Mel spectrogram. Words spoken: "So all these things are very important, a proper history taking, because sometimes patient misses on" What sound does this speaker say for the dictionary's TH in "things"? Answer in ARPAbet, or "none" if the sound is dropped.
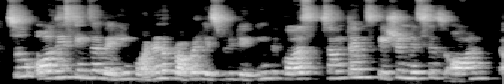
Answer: T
